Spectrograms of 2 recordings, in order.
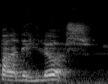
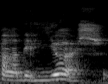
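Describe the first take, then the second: First: The L sound is pronounced. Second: The L sound is not pronounced. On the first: The speaker calls it wrong. "mais on dit pas pendriloche" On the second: The speaker calls it right. "on le prononce pas les L, c'est vraiment pendrioche"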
